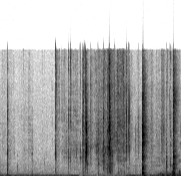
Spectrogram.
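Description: Tape backing being peeled off the back of a handmade Christmas card, a run of close crinkly tearing and crackling bursts that grow busier toward the end, with no talking.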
